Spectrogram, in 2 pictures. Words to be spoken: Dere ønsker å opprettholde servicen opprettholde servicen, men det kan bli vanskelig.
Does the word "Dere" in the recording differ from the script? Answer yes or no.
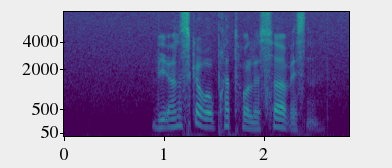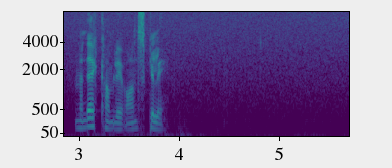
yes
